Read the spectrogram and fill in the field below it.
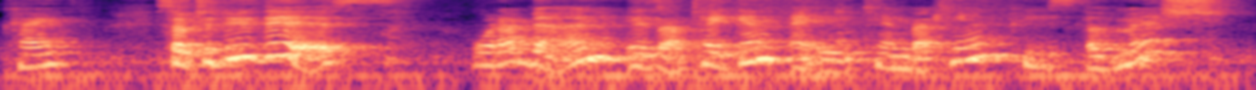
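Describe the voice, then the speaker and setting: A woman's voice: mid-range voice, very animated, unhurried, a little mellow, reverberant, slight background noise. A woman with a Southern US accent from North Carolina, hosting a live craft tutorial and chatting with viewers while she gives step-by-step instructions. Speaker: craft host.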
